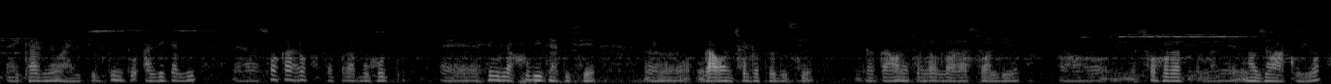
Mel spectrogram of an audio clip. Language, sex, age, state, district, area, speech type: Assamese, female, 45-60, Assam, Goalpara, urban, spontaneous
